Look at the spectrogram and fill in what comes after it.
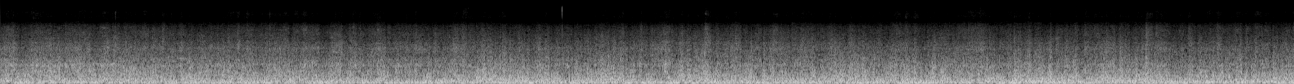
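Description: Train running on the rails: a steady rushing rumble of wheels on track, with a few faint clicks along the way.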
